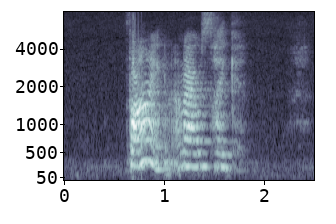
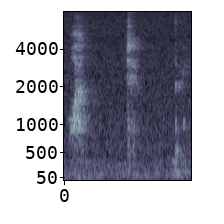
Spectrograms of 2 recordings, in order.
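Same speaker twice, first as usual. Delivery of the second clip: whispered, soft counting of the group; 25 dB quieter, much faster than usual. Retold or imitated. Suspicious lady counting the girls, whispered. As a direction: count them off under your breath. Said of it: "and she goes".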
